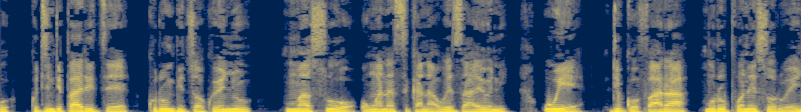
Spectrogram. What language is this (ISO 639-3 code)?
sna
